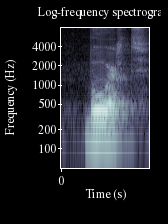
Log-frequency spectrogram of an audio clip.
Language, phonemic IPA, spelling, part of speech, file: Dutch, /bort/, boort, noun / verb, Nl-boort.ogg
